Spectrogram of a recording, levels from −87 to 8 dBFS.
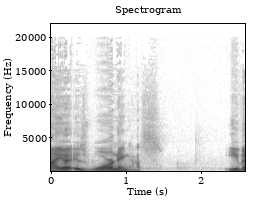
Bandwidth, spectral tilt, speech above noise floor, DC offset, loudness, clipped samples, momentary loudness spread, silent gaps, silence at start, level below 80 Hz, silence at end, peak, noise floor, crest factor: over 20 kHz; -5.5 dB/octave; 42 dB; under 0.1%; -20 LUFS; under 0.1%; 16 LU; none; 0 s; -70 dBFS; 0 s; -4 dBFS; -61 dBFS; 18 dB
